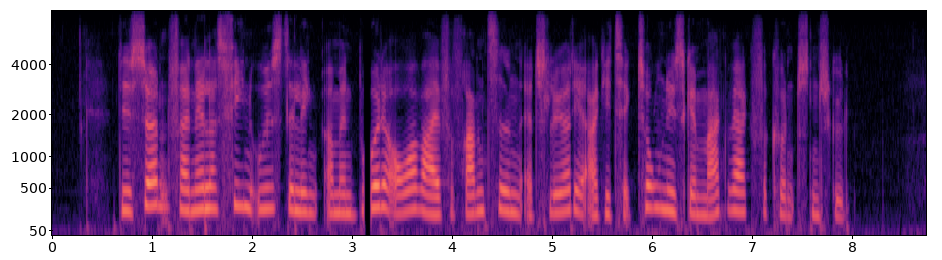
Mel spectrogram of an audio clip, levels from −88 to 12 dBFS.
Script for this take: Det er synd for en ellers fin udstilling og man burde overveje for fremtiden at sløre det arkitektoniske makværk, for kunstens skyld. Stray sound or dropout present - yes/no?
yes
